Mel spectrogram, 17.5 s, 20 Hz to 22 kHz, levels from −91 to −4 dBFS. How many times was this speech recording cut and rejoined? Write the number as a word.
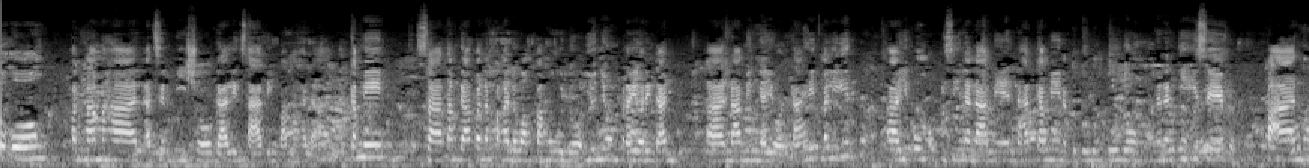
zero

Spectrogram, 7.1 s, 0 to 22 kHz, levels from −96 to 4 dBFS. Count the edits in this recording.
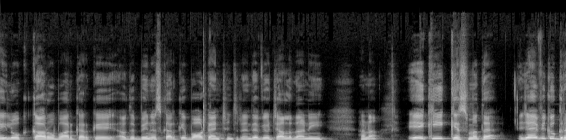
zero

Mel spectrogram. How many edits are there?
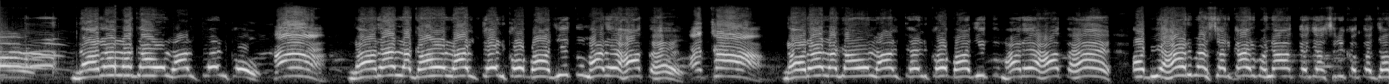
zero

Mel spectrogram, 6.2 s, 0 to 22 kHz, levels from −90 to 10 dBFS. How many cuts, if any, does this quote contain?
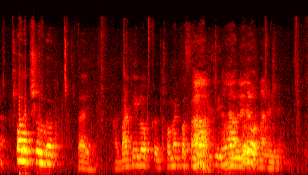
zero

